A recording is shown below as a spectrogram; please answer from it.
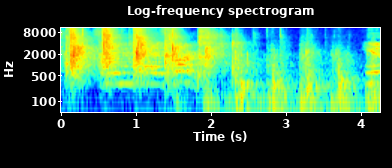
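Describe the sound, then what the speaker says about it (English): Second-grade children clap their hands in a classroom during a game of Simon Says, a run of about a dozen loud, fairly regular claps close by with a few thuds mixed in. "Simon says clap your hands"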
